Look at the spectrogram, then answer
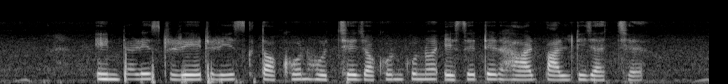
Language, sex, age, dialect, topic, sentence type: Bengali, female, 18-24, Western, banking, statement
